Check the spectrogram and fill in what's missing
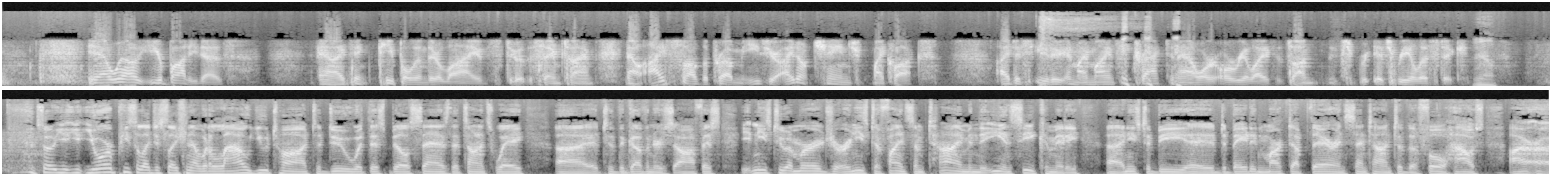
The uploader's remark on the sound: via phone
